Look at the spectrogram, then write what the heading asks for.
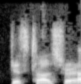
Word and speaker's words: disastrous: So let's break it down. So say for me, disaster Disaster. and then disastrous. Disastrous. So let me spell it how you pronounce it. Yeah. Disaster, Disastrous. disastrous, trust. Disastrous.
